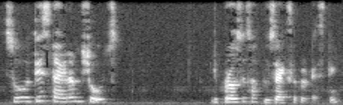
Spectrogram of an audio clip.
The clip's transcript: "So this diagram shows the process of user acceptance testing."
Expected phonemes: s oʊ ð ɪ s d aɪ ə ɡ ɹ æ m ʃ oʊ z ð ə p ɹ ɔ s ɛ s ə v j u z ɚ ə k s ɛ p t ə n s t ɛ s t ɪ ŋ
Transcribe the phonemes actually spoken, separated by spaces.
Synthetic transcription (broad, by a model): s oʊ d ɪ s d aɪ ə ɹ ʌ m ʃ oʊ z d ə p ɹ ɔ s ɛ s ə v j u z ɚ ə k s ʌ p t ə t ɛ s t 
